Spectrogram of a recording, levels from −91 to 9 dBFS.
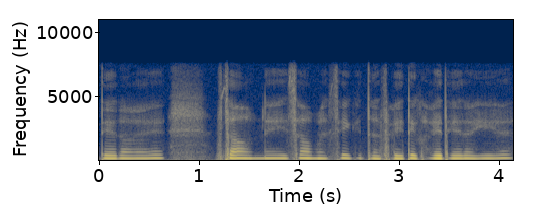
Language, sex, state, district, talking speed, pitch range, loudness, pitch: Urdu, female, Bihar, Kishanganj, 160 wpm, 235-240 Hz, -18 LUFS, 235 Hz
